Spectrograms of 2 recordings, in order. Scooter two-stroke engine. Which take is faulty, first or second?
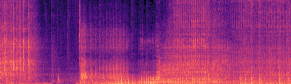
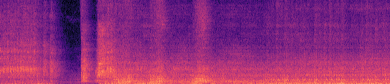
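second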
